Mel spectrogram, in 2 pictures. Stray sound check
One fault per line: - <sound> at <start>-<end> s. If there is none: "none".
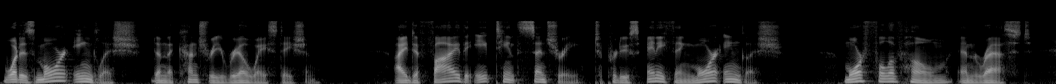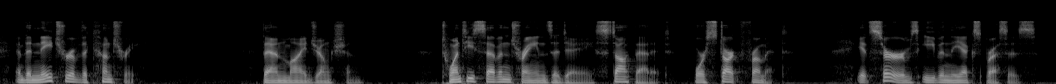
none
